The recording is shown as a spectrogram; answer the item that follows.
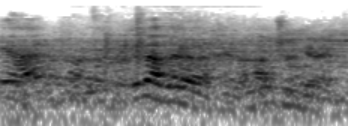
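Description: Indistinct speech: people's voices talking, with no other distinct sound.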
